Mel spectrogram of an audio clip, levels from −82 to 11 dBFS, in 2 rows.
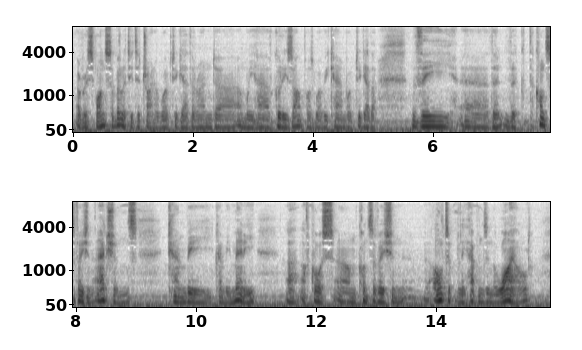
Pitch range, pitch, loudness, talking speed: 90-115 Hz, 100 Hz, -18 LUFS, 155 wpm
